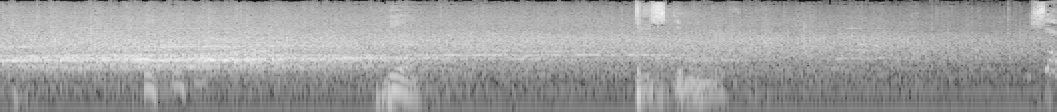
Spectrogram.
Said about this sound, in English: Now you can clap like Christians.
